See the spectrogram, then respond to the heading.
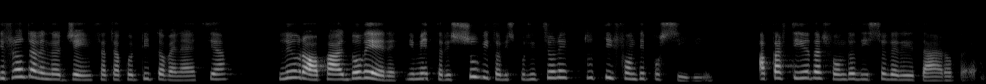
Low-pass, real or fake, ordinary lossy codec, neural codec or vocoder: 7.2 kHz; fake; none; codec, 24 kHz, 0.9 kbps, WavTokenizer, large speech release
